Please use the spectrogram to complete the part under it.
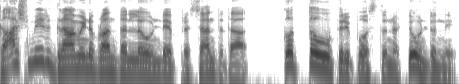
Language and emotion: Telugu, happy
